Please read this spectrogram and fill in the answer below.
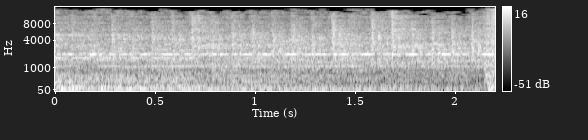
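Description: Tense background music score with a steady low drone and held high tones.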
